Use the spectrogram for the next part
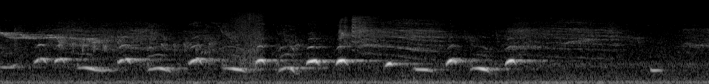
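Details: Pileated gibbon giving a rapid run of a dozen clear whoops that alternate between higher and lower pitch, about two each second. The run stops after five seconds, and one last soft note follows.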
